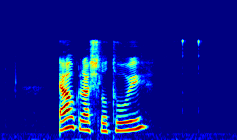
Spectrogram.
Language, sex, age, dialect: Faroese, female, 36-60, Norðurstreymoy/Eysturoy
